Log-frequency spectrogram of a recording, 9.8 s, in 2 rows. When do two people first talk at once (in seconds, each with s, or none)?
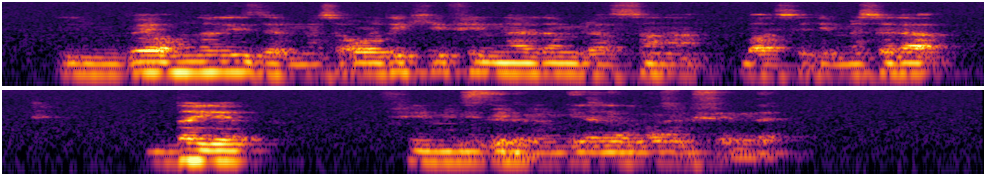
7.2 s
